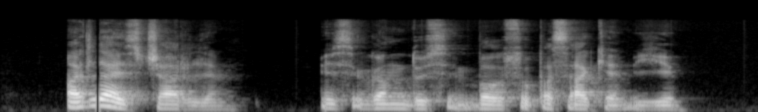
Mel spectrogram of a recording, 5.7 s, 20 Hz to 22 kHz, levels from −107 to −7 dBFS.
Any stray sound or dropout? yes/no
yes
